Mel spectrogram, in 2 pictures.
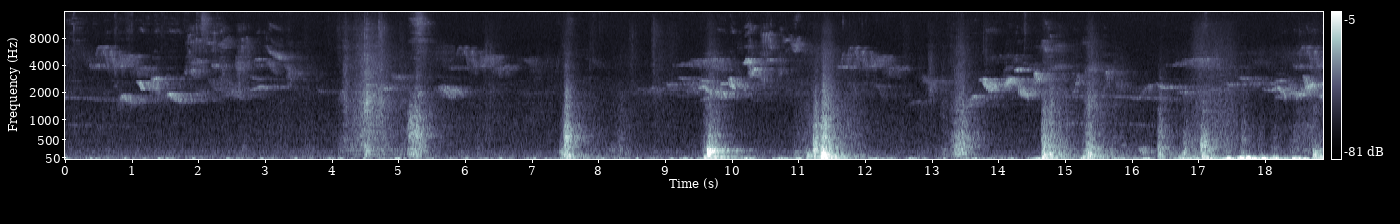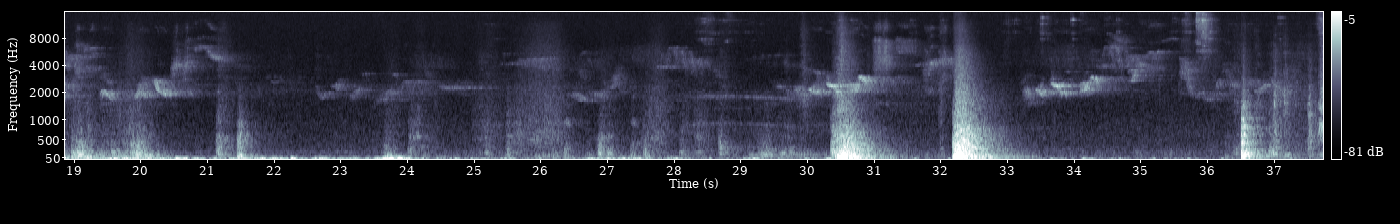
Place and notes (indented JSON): {
  "title": "Borgofranco dIvrea, Metropolitan City of Turin, Italy - Borgofranco d Ivrea Summer Waking up",
  "date": "2019-07-11",
  "description": "Borgofranco d Ivrea Waking up, half hour at 5am (church bells on 1´50´´)\nVillage and fauna increasing sound entrophy of a summer morning\ncontaining Birds, bells, newspaper delivery, etc....\nH1 zoom + wind shield, inner court, place on the ground",
  "latitude": "45.51",
  "longitude": "7.86",
  "altitude": "258",
  "timezone": "Europe/Rome"
}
